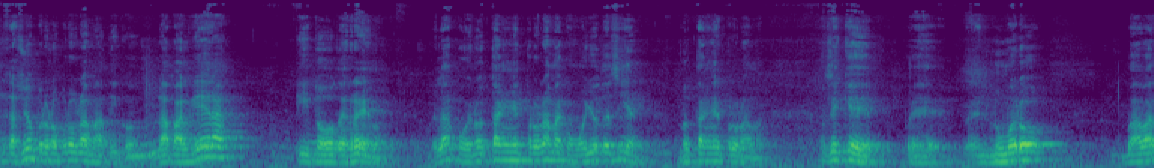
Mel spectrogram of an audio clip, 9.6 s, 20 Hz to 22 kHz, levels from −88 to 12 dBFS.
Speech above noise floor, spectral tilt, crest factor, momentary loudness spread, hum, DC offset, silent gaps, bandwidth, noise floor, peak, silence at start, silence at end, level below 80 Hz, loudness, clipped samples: 21 dB; -7.5 dB/octave; 20 dB; 14 LU; none; under 0.1%; none; over 20 kHz; -46 dBFS; -6 dBFS; 0 s; 0 s; -50 dBFS; -25 LUFS; under 0.1%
